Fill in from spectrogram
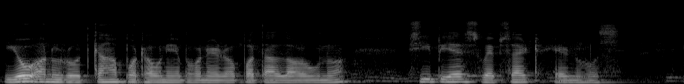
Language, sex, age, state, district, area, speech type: Nepali, male, 30-45, West Bengal, Kalimpong, rural, read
